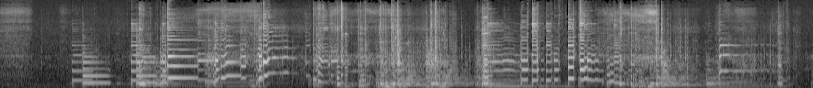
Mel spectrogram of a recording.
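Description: Acoustic guitar played solo: quick single-note runs and arpeggios picked one note at a time, with a few wavering, bent notes in the middle, ending on a held chord.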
